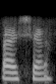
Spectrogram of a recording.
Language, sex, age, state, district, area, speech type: Santali, female, 30-45, Jharkhand, East Singhbhum, rural, conversation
